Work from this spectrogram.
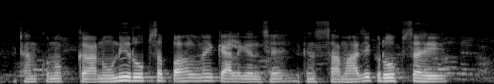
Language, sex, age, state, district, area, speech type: Maithili, male, 18-30, Bihar, Muzaffarpur, rural, spontaneous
